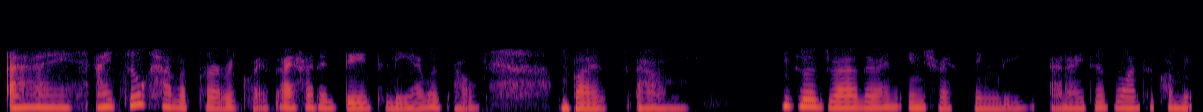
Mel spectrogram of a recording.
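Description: Slow, gravelly Jamaican woman on a phone line. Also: medium pitch, fairly even intonation, dry recording. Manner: slow, halting, devout. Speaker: caller. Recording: dry tinny phone line.

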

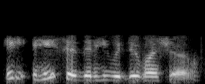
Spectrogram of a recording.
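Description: A man hosting a casual radio show, talking haltingly and repeating words, with many fillers. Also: high-pitched, huge pitch swings, creaky, husky, dry recording. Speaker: show host. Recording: tinny phone-line sound.

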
